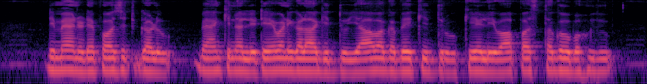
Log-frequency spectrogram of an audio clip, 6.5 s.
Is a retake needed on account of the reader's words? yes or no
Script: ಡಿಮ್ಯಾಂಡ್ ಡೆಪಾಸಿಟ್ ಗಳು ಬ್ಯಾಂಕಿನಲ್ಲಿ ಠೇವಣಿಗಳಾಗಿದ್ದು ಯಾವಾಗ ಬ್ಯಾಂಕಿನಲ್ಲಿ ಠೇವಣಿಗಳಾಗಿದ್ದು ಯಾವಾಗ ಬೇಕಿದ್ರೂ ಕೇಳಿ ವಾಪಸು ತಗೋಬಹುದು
yes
